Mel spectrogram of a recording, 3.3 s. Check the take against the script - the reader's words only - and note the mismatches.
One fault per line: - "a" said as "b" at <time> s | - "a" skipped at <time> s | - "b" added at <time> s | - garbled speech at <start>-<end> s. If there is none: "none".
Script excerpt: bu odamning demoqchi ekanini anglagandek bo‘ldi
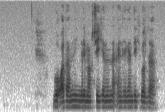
none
